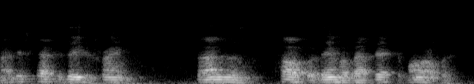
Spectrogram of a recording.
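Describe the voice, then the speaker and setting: A man with a South Carolina accent speaks at a fairly quick pace in a medium pitch, with audible room echo. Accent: Southern US (South Carolina). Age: 60s. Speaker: resident speaking at public comment. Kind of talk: public comment at council meeting. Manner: halting.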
